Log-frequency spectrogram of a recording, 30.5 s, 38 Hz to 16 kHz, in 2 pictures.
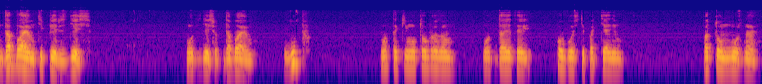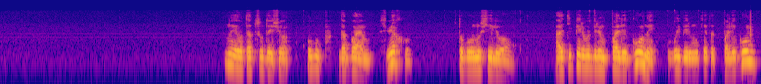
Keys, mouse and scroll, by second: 0.9 middle click, 2.6 click, 3.0 middle click, 5.9 click, 7.9 click, 12.5 middle click, 15.8 middle click, 18.3 middle click, 23.6 middle click, 25.6 click, 27.1 click, 27.6 middle click, 28.6 click, 29.3 middle click.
